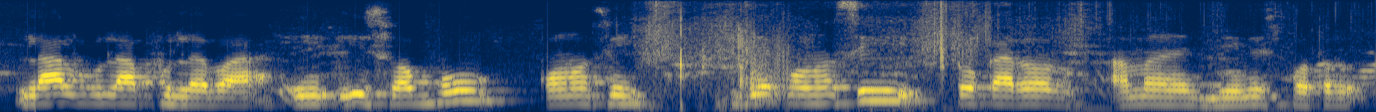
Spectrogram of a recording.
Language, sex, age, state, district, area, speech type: Odia, female, 45-60, Odisha, Bargarh, rural, spontaneous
